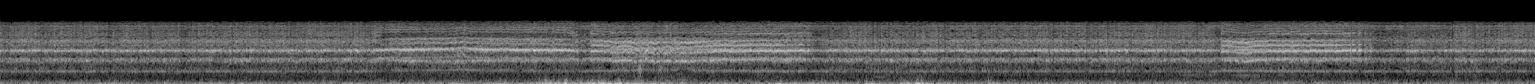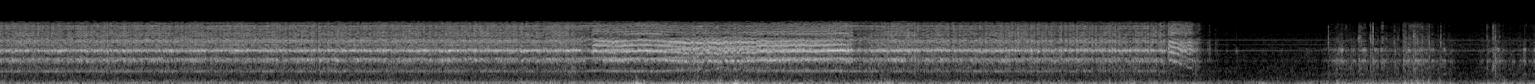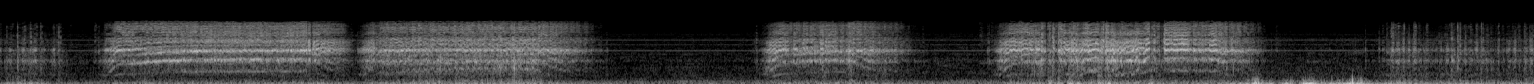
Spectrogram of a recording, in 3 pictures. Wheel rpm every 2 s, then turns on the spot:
160, 160, 160, 160, 160, 160, 160, 160, 160, 160, 160, 160, 160, 100, 10, 20, 140, 120, 20, 50, 80, 80, 20.
28-30 44-46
